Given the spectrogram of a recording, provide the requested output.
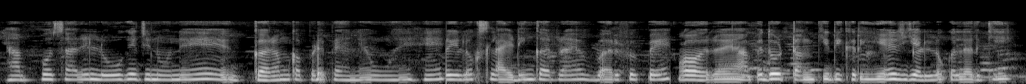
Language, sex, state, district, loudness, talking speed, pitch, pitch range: Hindi, female, Bihar, Begusarai, -18 LUFS, 180 wpm, 225 Hz, 210-230 Hz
